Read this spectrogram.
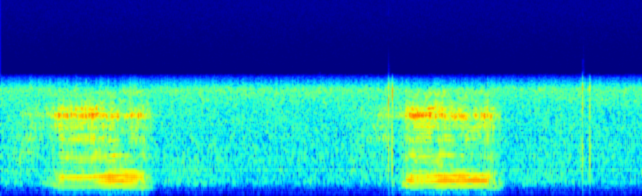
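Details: A man snoring loudly, recorded on an Android phone; two loud tonal vibrating snores on breathing in, about three seconds apart, with soft clicks between.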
